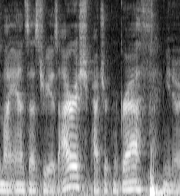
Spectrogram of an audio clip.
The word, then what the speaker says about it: McGrath: Most of my ancestry is Irish, Patrick McGrath. You know, if you wanted to call me by my proper Irish pronunciation, it would be Patrick McGraw, and or McGraw if you wanted to.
